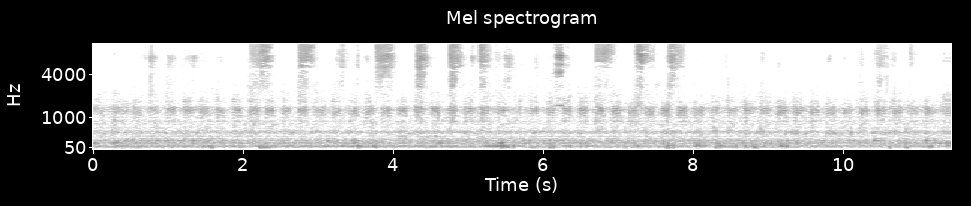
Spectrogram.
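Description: Cloth being handled: a run of short scratchy rustling rubs, roughly two a second, over a faint steady hum.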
